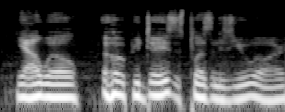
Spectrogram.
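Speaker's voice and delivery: put-on sarcastic, mocking tone. Retelling a line used on an annoying person: imitating own mocking voice. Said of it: "the same voice that I use when I mock".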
